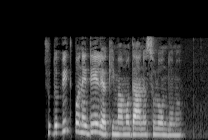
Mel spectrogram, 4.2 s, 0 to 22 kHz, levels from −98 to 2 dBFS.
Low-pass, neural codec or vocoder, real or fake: 7.2 kHz; none; real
